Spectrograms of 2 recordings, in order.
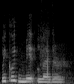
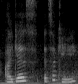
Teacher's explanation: Foul raised intonation combines both patterns and is often used in polite suggestion, uncertainly, contrast, or when something is implied but not directly said. The pitch falls and rises again, creating a soft or reserved tone.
